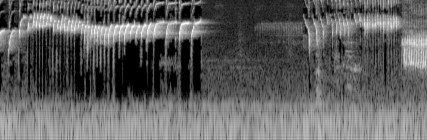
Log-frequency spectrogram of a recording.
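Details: A Timbrado canary delivers a fast, loud rolling trill wavering in pitch for four seconds, falls silent, then resumes with high trills and a harsh buzzy note.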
